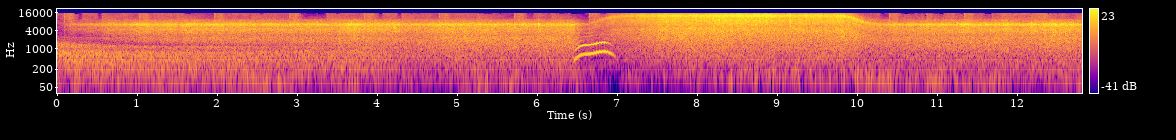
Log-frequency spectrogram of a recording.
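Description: Whitewater rapids rushing steadily, a dense loud roar of churning river water. About six and a half seconds in, a brief rising shout cuts through.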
